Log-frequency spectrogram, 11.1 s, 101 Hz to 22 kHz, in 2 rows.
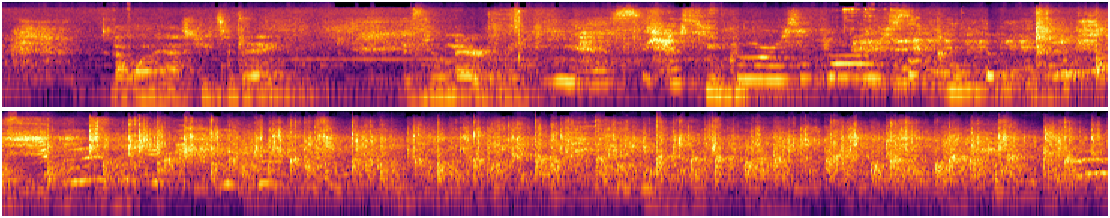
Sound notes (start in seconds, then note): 5.1 applause; 8.9 upbeat music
